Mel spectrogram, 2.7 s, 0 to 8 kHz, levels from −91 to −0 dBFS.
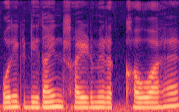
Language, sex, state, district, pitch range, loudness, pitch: Hindi, male, Uttar Pradesh, Saharanpur, 135-145 Hz, -14 LUFS, 135 Hz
